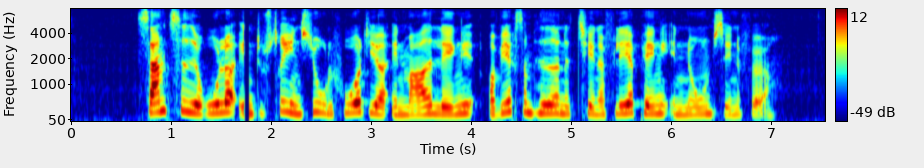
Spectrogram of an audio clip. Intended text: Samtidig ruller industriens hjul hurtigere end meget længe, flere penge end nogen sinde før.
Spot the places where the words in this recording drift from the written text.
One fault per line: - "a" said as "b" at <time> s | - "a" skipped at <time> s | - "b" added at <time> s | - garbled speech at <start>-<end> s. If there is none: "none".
- "og virksomhederne tjener" added at 4.2 s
